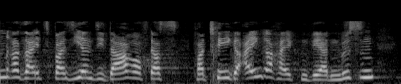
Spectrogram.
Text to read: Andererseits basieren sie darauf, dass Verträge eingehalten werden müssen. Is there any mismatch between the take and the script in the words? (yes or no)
no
